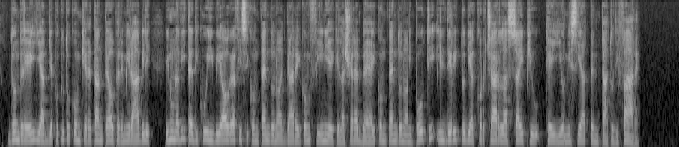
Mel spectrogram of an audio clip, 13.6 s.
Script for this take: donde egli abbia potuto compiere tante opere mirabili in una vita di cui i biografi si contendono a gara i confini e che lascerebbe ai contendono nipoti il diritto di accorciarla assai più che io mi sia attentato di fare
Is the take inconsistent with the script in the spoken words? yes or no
no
